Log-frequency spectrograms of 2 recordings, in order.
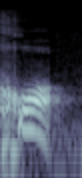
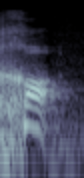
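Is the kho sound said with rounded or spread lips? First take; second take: rounded; spread. First: The kho sound is thick, with rounded lips. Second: The kho sound is thin, with spread lips. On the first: The speaker calls it right. "Tadi nyontong gitu" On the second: The speaker calls it wrong. "yang benar bukan kho"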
